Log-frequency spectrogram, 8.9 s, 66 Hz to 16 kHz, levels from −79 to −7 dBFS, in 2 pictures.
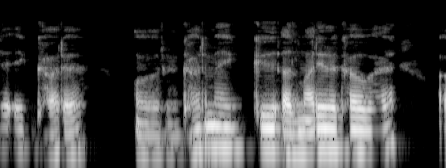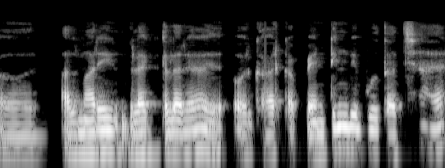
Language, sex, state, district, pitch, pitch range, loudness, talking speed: Hindi, male, Bihar, Jahanabad, 110 Hz, 100-120 Hz, -19 LUFS, 170 wpm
